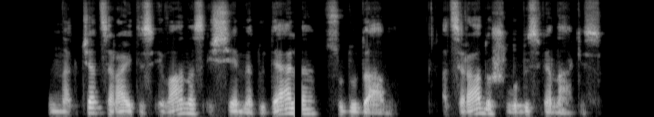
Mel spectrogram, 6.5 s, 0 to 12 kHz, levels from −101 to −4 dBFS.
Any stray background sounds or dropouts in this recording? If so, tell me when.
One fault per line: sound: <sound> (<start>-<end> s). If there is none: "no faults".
sound: dropout (2.9-3.0 s)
